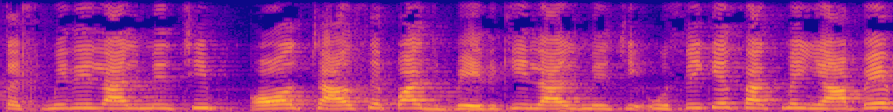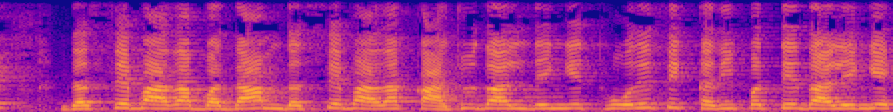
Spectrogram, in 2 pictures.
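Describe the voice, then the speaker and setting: A raised, projected voice with a bright, sharp tone speaks at a fairly slow pace with hardly any pauses. The intonation stays fairly even. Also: woman. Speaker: cooking vlogger. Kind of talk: cooking tutorial. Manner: chatty. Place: kitchen. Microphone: phone near.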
